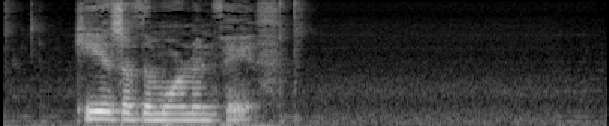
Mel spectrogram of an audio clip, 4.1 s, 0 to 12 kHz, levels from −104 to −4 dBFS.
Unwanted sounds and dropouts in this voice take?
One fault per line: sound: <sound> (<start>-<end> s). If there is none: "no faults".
no faults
